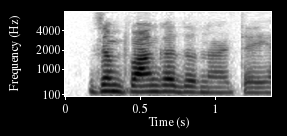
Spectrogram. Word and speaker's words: Zamboanga del Norte: Zamboanga del Norte, yeah.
